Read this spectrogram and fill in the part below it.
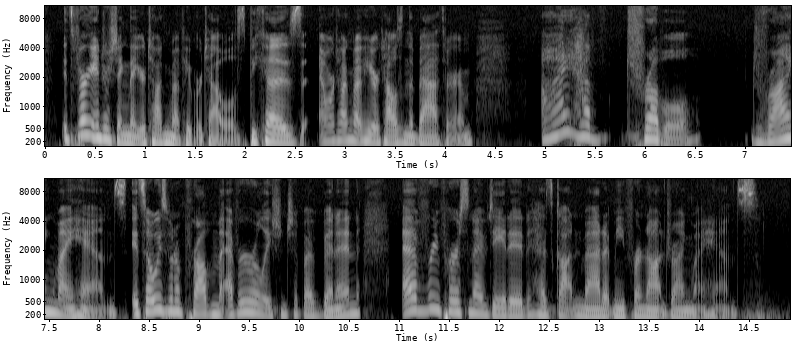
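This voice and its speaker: Speaking very fast in an American accent, a woman with a fairly low pitch and a dark, mellow tone swings her pitch very widely. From New York City. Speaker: podcast host. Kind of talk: casual chat. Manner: soft-spoken.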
